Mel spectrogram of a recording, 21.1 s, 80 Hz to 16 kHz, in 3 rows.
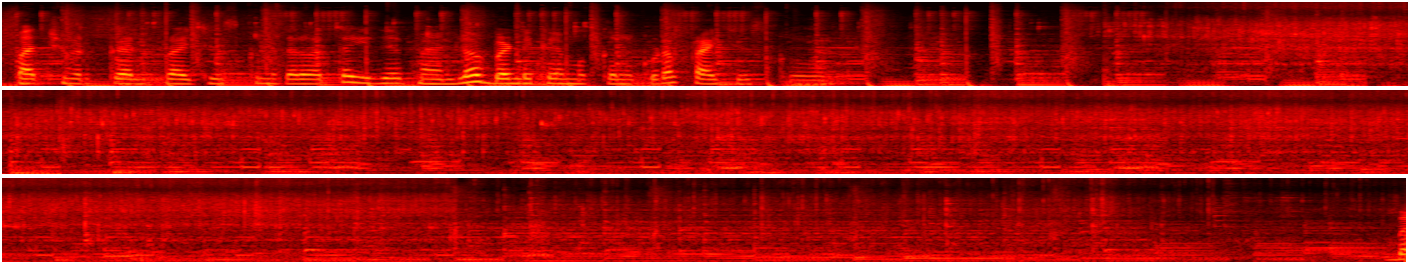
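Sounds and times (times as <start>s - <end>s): okra sizzling in hot oil: 5.5s - 21.0s.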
